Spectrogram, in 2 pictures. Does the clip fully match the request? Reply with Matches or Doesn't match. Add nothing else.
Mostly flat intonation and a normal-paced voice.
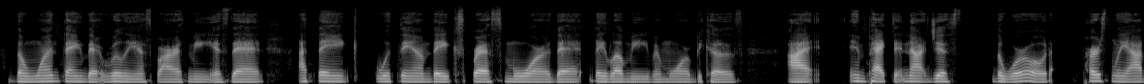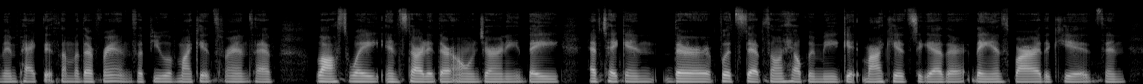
Matches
